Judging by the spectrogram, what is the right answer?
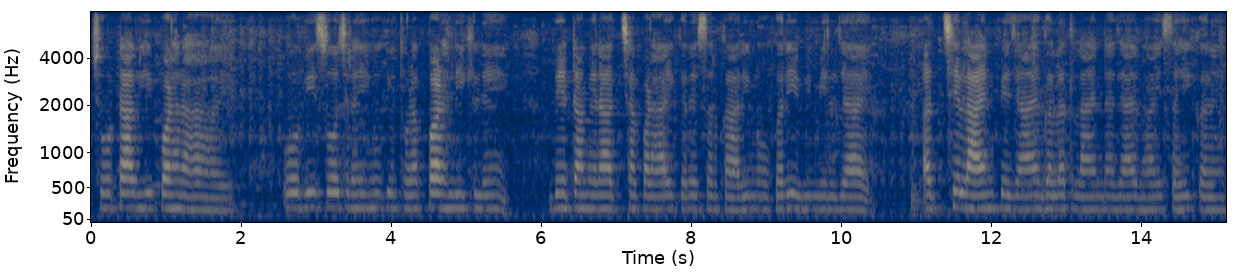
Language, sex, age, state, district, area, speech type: Hindi, female, 45-60, Uttar Pradesh, Prayagraj, urban, spontaneous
